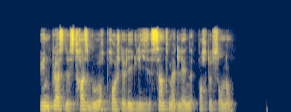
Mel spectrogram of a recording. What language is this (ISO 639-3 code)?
fra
